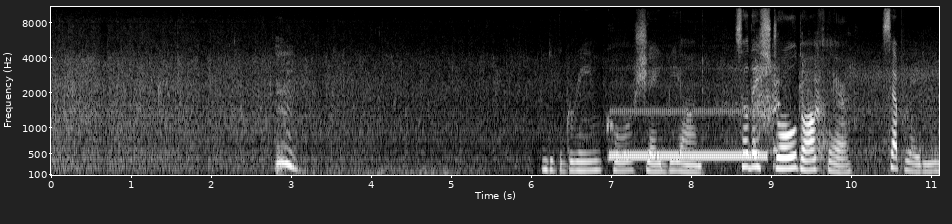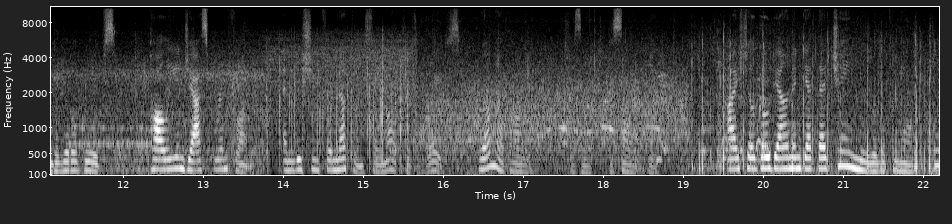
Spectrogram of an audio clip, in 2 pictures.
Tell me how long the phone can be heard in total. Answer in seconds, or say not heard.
3 s.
